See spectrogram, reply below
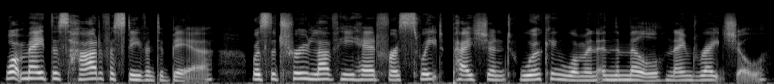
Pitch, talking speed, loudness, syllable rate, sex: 220 Hz, 195 wpm, -18 LUFS, 4.5 syllables/s, female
